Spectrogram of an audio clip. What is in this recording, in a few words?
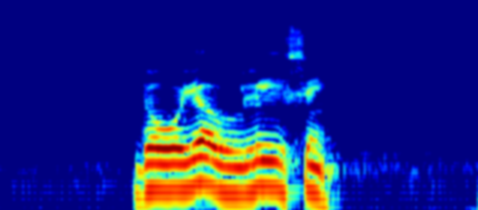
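"doya usdi", Cherokee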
